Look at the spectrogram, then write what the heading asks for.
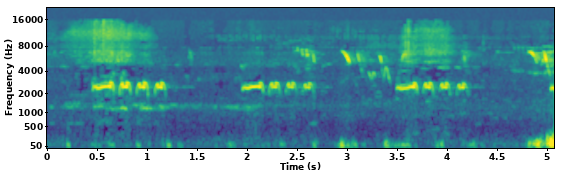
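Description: Birds singing faintly: a short phrase of four quick notes repeats about every second and a half, over thin, higher chirps, with soft low thumps on the microphone.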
